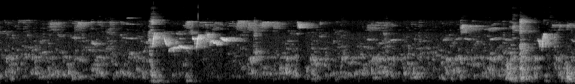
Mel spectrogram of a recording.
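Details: Excited spiderhunter song used to stir silent birds into singing: rapid, squeaky, high chatter broken by sharp loud squeals, a rough burst around the middle and another near the end.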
